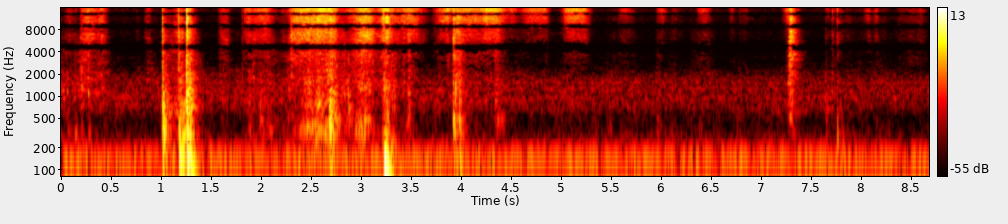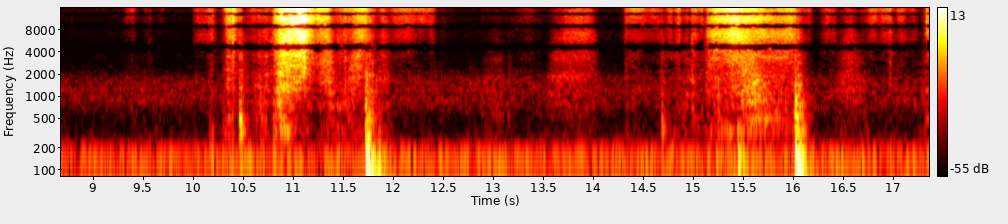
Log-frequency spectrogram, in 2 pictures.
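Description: Cardboard packaging rubs and scrapes as it is handled and turned over.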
